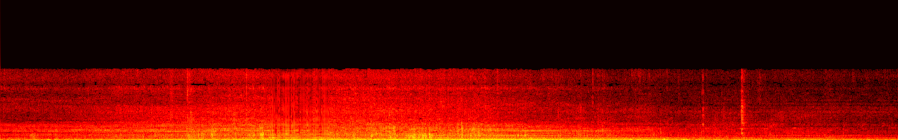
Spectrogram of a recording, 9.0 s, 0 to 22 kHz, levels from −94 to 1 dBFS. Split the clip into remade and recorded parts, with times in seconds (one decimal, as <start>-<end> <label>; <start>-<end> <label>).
0.0-2.7 recorded; 2.7-3.3 remade; 3.3-9.0 recorded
